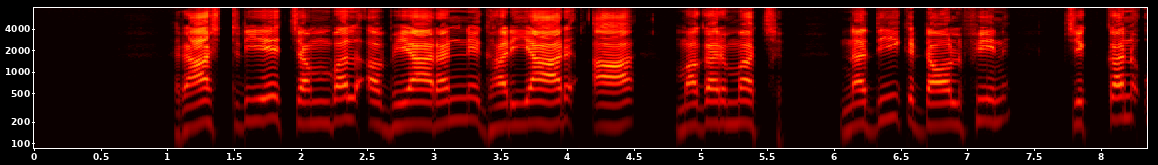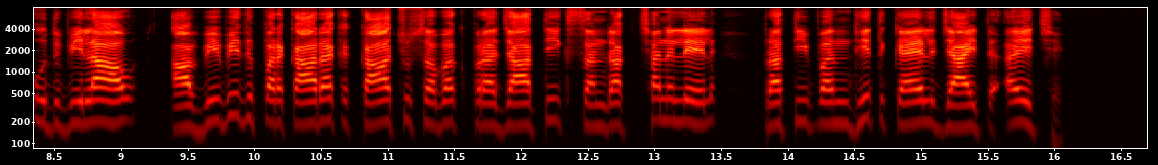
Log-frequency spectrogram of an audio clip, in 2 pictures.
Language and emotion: Maithili, neutral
